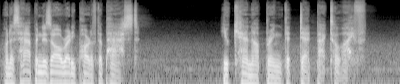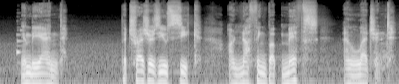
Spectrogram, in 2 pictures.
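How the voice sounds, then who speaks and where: An actor playing a stern, unyielding young judge-warrior in a video game, terse, grave and resolute in delivery. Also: male voice, deep voice, unhurried, long pauses, a bit bright. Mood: grave resolve. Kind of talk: dramatic video game voice acting.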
